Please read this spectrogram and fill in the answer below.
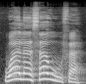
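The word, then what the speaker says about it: ولسوف: Валя сауфа. Валя сауфа. Мягкое, четкое произношение всех звуков. Валя сауфа. Распространенная ошибка – это когда над лямом делают сукун. Валя сауфа. Но нужно ясно, четко до конца договаривать.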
